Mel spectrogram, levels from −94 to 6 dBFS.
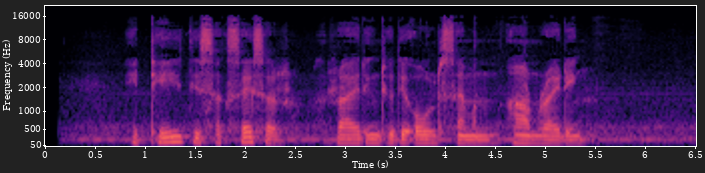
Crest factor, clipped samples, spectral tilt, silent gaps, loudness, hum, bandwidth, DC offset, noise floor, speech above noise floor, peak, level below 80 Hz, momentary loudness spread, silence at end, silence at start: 18 dB; under 0.1%; -4 dB/octave; none; -32 LUFS; none; 16 kHz; under 0.1%; -53 dBFS; 21 dB; -16 dBFS; -76 dBFS; 21 LU; 0 s; 0.3 s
